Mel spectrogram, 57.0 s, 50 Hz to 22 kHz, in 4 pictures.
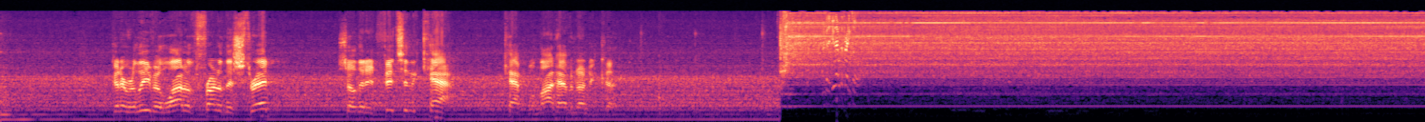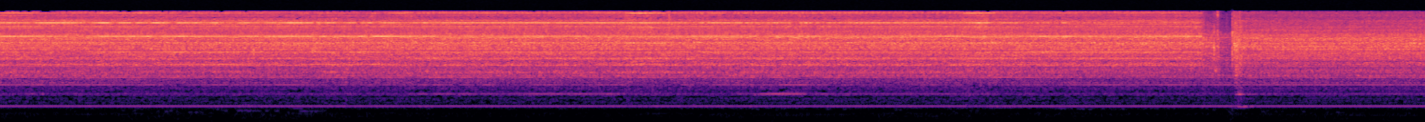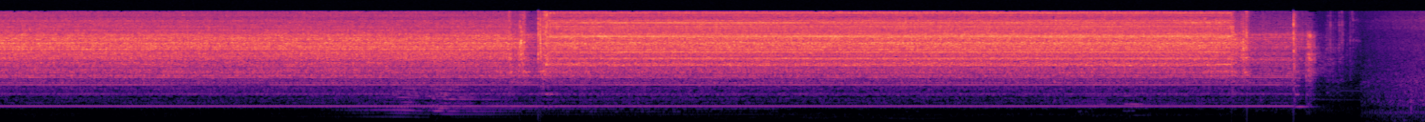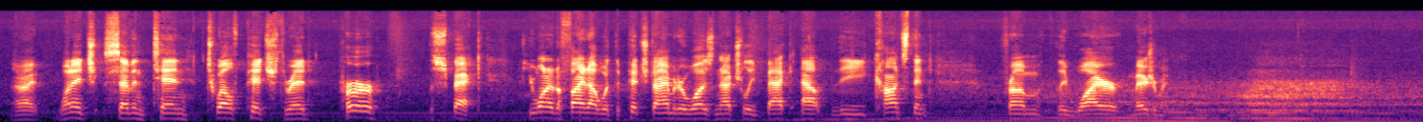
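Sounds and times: metal lathe whining: 0:31.8 - 0:34.4.

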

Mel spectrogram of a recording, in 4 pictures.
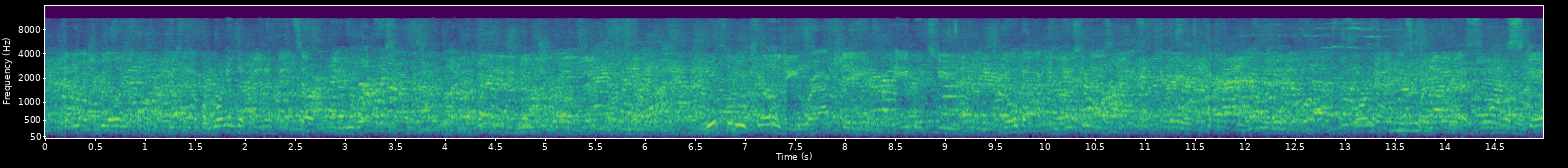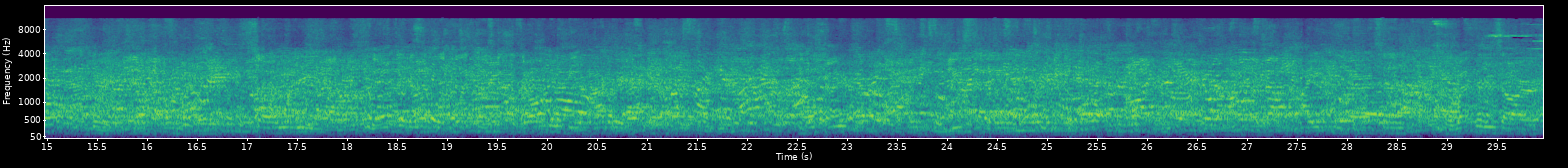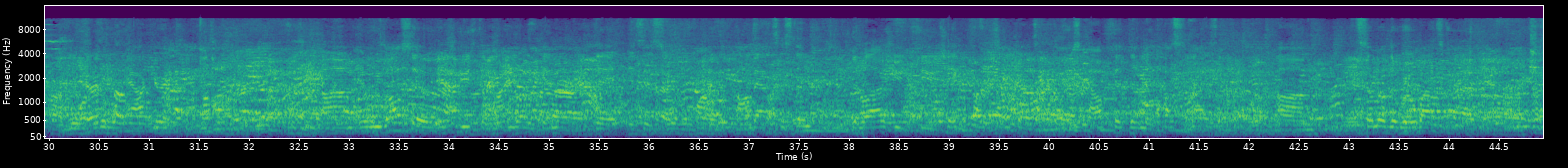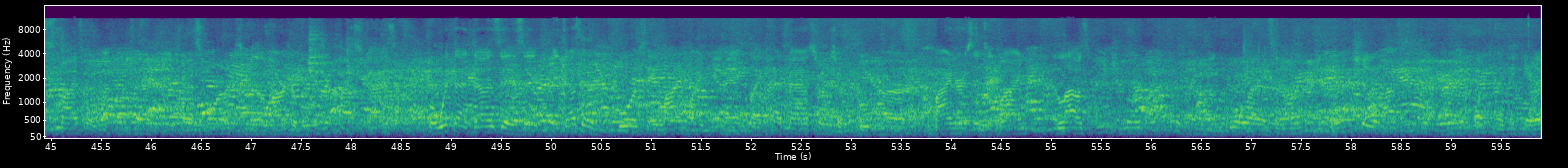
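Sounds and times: chatter of many people: 0:00.0 - 0:59.9
hubbub of overlapping conversation: 0:00.0 - 0:59.9.

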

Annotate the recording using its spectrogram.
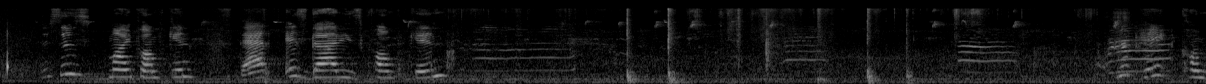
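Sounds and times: cat mewing: 0:04.7 - 0:05.8, 0:09.6 - 0:10.2, 0:11.0 - 0:11.8.

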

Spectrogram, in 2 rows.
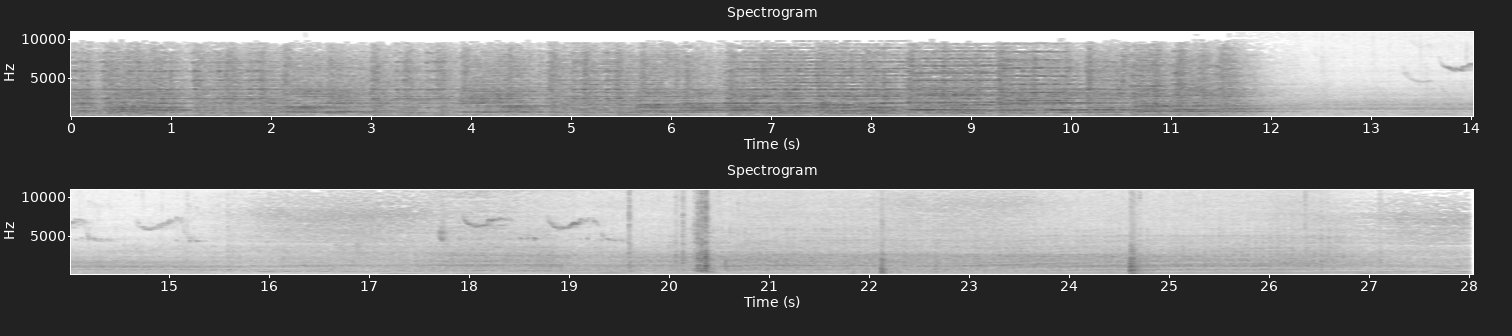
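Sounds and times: car engine rumble: 0:00.0 - 0:28.0
sharp clunks: 0:21.8 - 0:22.8, 0:24.6 - 0:25.0.

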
